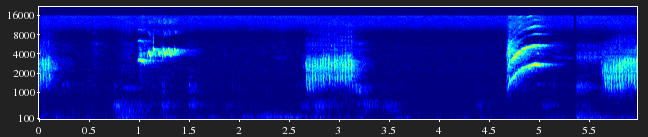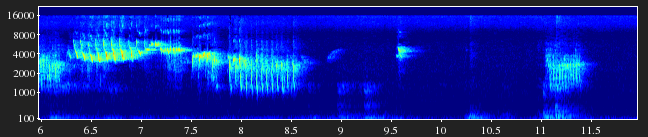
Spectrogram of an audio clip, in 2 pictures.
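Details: Female canary making a mating call to males: short chirps and downward sweeps, then a longer rapid buzzy trill rising and falling, ending with isolated chirps and a final buzzy burst.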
